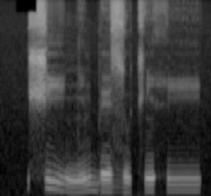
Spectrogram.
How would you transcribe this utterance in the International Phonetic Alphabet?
ʃ iː˦˨ ŋ ĩ˨˦ b e˧ z u˨ t͡ʃ ĩ˦ h iː˦

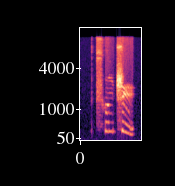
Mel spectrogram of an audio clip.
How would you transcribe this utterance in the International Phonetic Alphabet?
t͡sʰ ʊ˥ ŋ ʈ͡ʂ ɻ̩˥˩

